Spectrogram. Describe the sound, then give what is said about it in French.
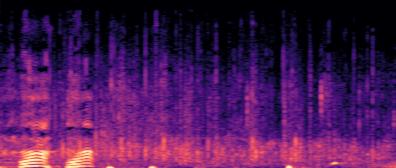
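Audience applause and cheering for a guest arriving on a show: two short whooping cheers at the start over a steady wash of clapping that carries on to the end. “S'il vous plaît, faites du bruit pour Leslie.”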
